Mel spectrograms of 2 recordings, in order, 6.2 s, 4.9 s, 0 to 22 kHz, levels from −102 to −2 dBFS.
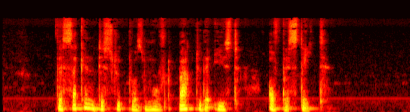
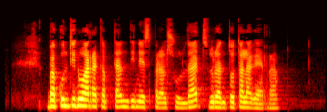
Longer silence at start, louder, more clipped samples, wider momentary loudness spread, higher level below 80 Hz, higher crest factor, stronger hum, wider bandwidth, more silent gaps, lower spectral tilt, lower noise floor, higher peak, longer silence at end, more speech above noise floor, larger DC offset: first, 0.85 s vs 0.7 s; second, -31 LUFS vs -25 LUFS; neither; about the same, 13 LU vs 14 LU; first, -48 dBFS vs -78 dBFS; about the same, 22 dB vs 22 dB; neither; about the same, 11.5 kHz vs 11 kHz; neither; about the same, -6 dB/octave vs -5.5 dB/octave; about the same, -72 dBFS vs -71 dBFS; second, -10 dBFS vs -4 dBFS; first, 1.25 s vs 0.75 s; second, 42 dB vs 47 dB; neither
